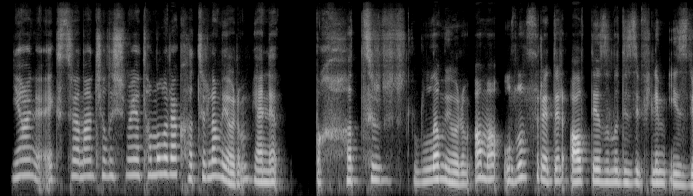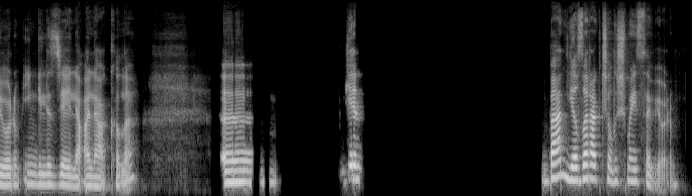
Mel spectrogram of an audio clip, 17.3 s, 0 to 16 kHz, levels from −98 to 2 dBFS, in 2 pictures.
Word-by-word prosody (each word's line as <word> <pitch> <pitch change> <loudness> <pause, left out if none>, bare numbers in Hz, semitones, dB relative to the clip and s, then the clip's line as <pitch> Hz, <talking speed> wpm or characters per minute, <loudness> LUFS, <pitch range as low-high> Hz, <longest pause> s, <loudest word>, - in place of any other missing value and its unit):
Yani, 275 +1 -4
ekstradan 270 +6 -5
çalışmayı 280 +2 -5
tam 285 +1 -5
olarak 295 0 +1
hatırlamıyorum, 225 - -2
yani, 185 -1 0 0.5
bı - - -3
hatırlamıyorum 200 -3 -3
ama 230 -1 +1
uzun 200 +5 -2
süredir 205 -6 -3
alt 190 +1 +4
yazılı 180 -1 -1
dizi, 175 0 -3
film 175 0 -3
izliyorum 145 -2 0
İngilizceyle 150 -3 +1
alakalı. 130 -2 0 1.0
Emm, 180 +1 +7 1.2
gen 225 -1 +4 2.3
Ben 245 +8 +7
yazarak 225 +1 +6
çalışmayı 195 -2 0
seviyorum. 155 -4 -5
200 Hz, 85 wpm, -24 LUFS, 175-240 Hz, 2.3 s, Emm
